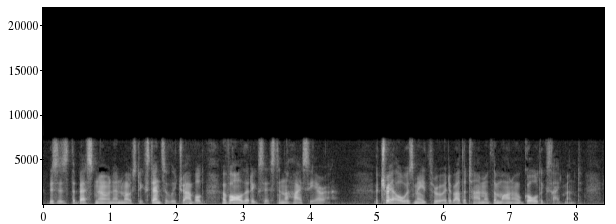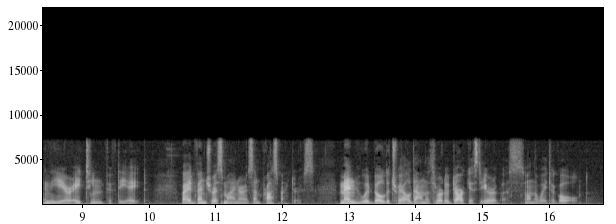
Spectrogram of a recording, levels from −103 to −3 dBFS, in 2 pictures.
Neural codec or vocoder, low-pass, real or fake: none; 7.2 kHz; real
